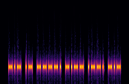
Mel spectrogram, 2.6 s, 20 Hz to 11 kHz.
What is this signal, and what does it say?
Morse code, heard as a keyed tone, about 44 wpm, 700 Hz. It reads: KA9YPK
